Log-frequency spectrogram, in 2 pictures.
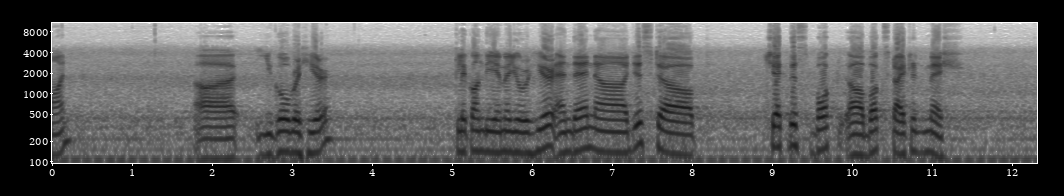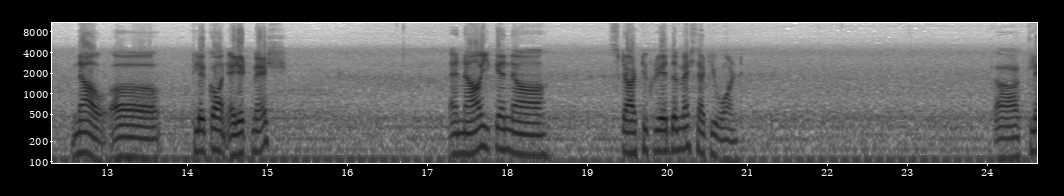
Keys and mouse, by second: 4.7 click, 11.1 click, 15.3 click, 17.3 right click.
